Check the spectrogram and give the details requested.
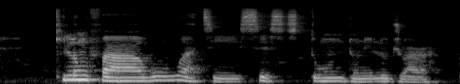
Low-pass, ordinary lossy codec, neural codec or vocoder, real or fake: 14.4 kHz; AAC, 96 kbps; vocoder, 44.1 kHz, 128 mel bands every 256 samples, BigVGAN v2; fake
